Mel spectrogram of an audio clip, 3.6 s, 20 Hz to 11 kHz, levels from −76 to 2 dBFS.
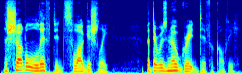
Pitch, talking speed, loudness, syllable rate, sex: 115 Hz, 165 wpm, -17 LUFS, 6.1 syllables/s, male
